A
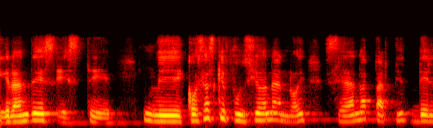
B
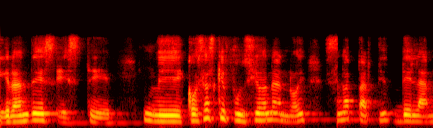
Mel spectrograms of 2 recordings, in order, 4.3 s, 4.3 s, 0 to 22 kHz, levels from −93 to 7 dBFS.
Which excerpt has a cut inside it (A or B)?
B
